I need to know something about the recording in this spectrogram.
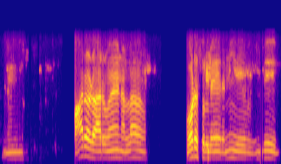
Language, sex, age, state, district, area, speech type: Tamil, male, 18-30, Tamil Nadu, Kallakurichi, rural, conversation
